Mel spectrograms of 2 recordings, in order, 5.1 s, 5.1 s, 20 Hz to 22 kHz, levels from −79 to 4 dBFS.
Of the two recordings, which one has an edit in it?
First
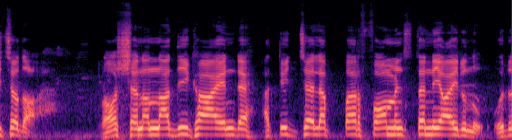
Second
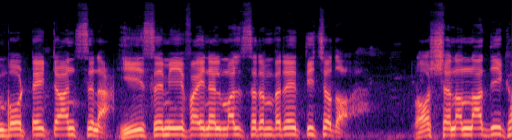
second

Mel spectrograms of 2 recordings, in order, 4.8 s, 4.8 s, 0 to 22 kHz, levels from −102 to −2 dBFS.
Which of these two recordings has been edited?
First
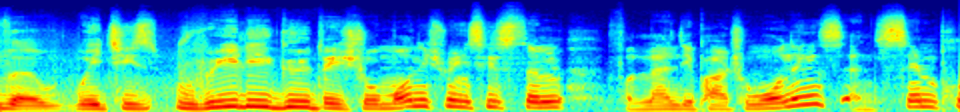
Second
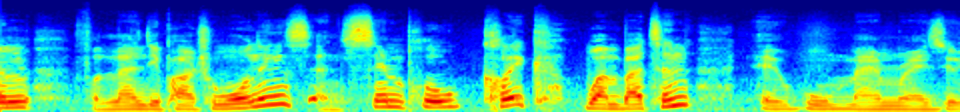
first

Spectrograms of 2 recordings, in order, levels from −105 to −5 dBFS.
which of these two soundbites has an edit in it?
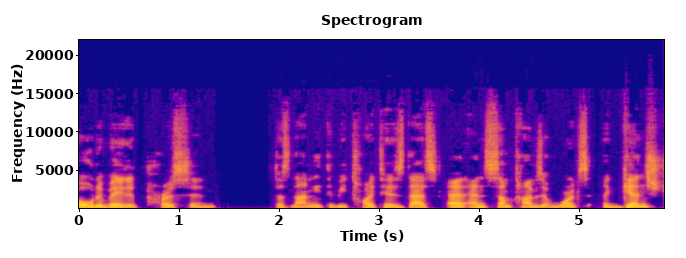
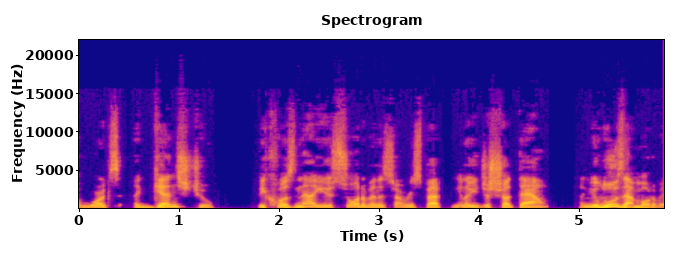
second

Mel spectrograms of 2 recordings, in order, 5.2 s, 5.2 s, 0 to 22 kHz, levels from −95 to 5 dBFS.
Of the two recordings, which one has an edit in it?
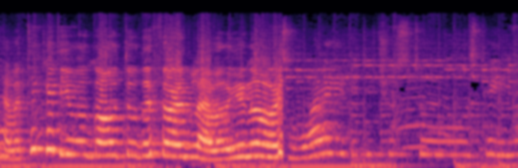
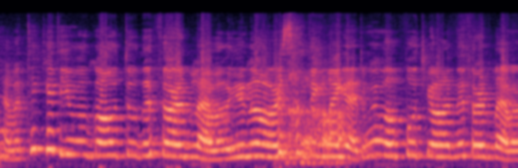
first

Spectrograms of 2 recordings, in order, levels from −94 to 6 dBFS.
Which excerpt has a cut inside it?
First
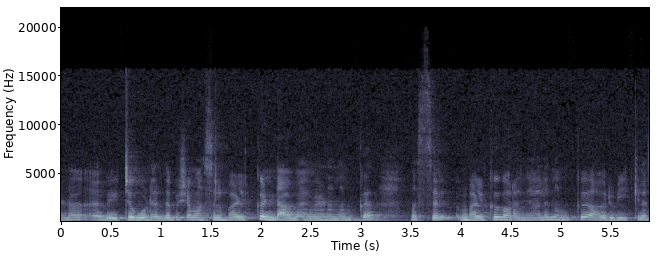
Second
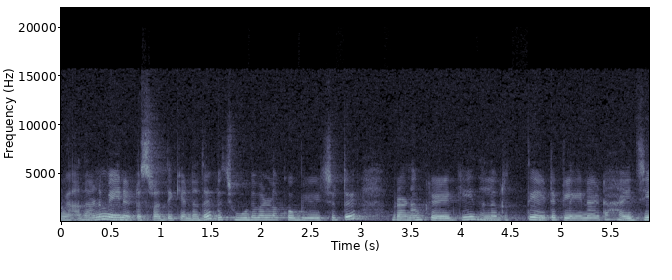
second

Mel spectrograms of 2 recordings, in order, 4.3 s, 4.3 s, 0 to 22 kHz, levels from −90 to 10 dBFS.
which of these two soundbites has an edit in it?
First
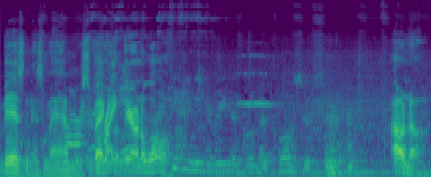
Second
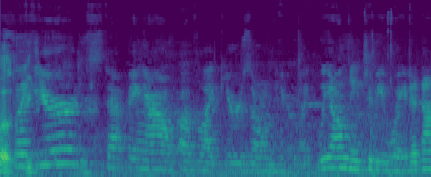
first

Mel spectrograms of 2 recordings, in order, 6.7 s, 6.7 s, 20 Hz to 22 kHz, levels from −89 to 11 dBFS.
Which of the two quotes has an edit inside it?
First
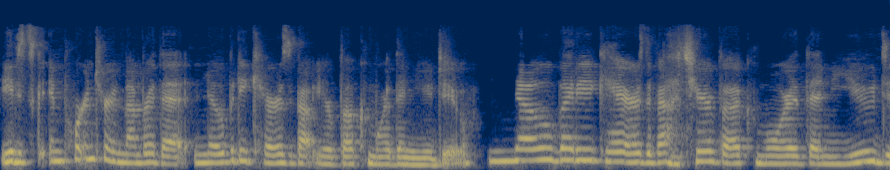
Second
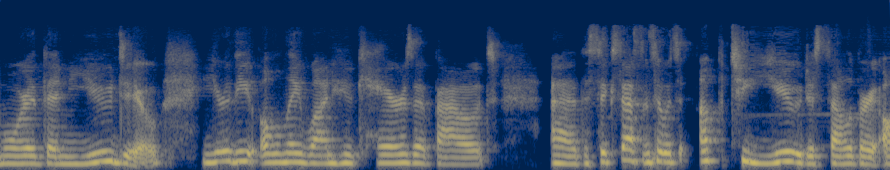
first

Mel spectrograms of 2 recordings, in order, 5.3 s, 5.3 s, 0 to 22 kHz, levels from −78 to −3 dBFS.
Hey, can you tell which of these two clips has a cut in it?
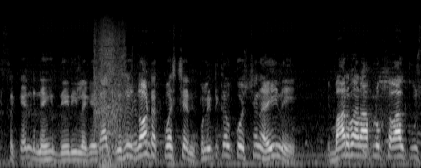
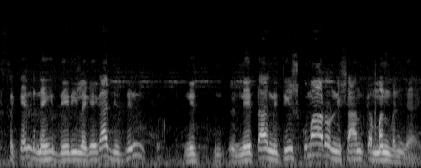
first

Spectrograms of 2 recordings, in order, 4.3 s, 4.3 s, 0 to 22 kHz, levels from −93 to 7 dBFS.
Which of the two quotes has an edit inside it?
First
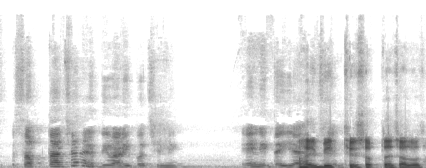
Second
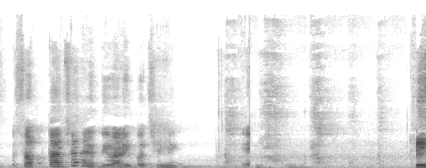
second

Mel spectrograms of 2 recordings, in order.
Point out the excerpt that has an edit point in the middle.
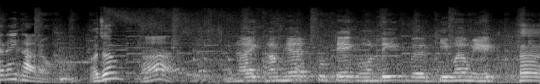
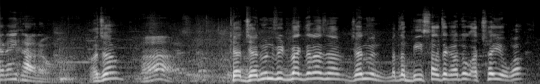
first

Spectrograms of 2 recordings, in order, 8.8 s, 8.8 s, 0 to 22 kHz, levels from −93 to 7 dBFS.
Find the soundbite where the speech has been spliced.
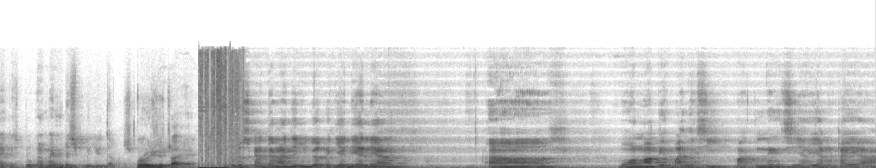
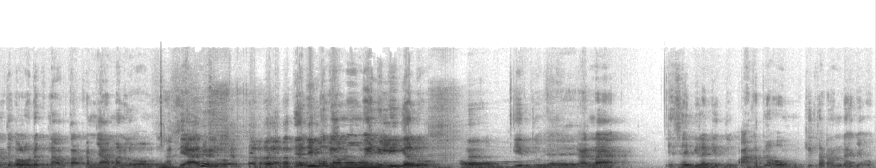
first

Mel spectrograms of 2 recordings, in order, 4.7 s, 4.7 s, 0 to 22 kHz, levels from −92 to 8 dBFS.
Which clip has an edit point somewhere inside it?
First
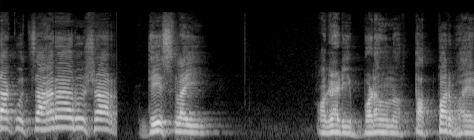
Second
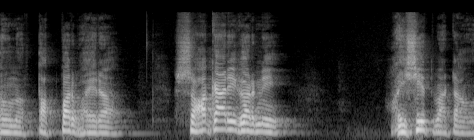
first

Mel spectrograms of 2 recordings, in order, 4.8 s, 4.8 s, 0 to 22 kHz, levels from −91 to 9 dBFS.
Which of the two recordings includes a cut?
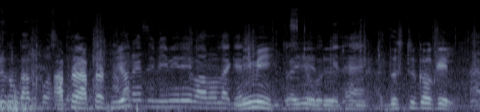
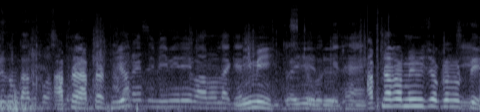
second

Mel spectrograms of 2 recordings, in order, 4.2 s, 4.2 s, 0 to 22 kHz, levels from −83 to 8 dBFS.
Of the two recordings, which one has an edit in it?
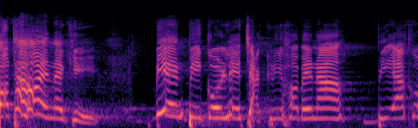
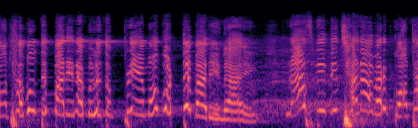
first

